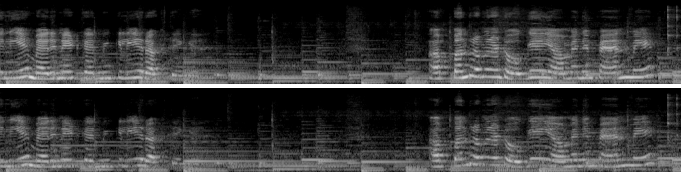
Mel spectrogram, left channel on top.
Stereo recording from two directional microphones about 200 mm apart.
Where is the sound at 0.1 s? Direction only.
50° left (ahead or behind).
